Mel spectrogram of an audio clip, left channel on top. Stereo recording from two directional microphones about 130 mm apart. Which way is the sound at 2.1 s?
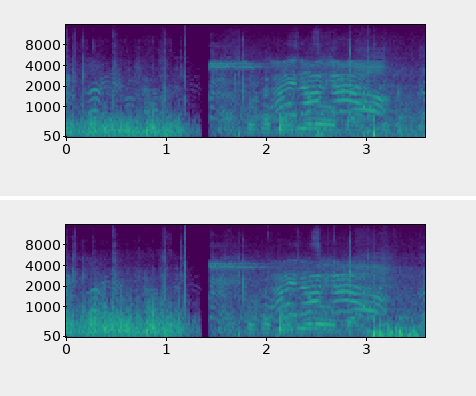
30° left (ahead or behind).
